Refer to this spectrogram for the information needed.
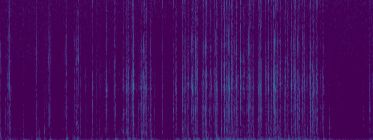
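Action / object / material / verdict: tap / plastic compact keyboard with round keys / plastic / none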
